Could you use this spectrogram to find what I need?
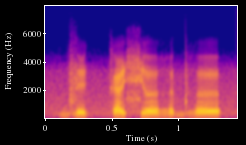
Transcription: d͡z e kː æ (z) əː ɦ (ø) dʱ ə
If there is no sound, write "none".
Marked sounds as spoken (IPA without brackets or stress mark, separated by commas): ɕ, ə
